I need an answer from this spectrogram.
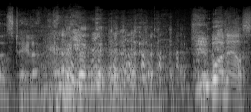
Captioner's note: laughter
